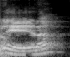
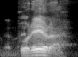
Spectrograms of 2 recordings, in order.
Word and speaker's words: Pereira: But I think And that's wrong because it's Brazilian, so I should be saying an Italian accent. I think it's how do you say that in the Brazilian accent? I'm not good at it. Pereira. That's better.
